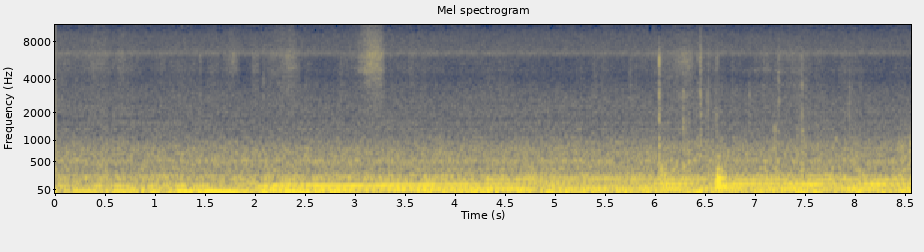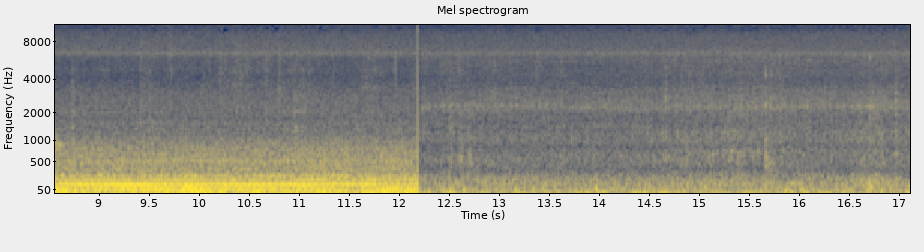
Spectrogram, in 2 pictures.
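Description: Suzuki Jimny's engine droning steadily in low gear, heard from inside the cabin, with one sharp knock about six and a half seconds in. About twelve seconds in it cuts off suddenly to a much quieter outdoor sound of a distant 4x4 on a stony track.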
